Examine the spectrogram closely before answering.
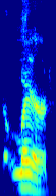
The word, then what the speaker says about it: Laird: there and he goes my name's Laird layered like that Laird one syllable layered and they keep going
